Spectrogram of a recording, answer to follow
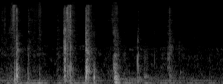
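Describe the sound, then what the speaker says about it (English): Tarot cards pulled from a deck and shuffled, several soft papery riffles and slaps in quick succession, close and quiet with no talking. "Let's pull some cards for you."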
